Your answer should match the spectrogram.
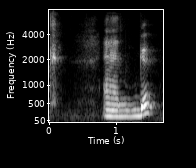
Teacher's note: the back stop sounds, where you stop there and let them go, are k and g.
